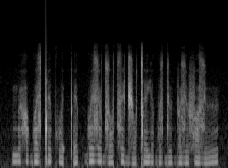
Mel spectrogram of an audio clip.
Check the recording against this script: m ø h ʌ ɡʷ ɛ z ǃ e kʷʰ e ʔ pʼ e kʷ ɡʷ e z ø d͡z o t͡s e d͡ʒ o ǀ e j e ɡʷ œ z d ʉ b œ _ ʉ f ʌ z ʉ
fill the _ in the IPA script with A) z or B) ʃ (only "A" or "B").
A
